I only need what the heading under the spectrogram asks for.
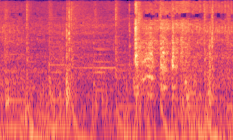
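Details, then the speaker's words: Hot restart with engine still warm, after cleaning a dirty intake air temperature sensor that caused hot no-start: catches at once and settles into a steady, even idle with no stumble; fault fixed. "哇，发动机运转的特别平稳，来你看，问题已经彻底解决了，怎么样？"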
